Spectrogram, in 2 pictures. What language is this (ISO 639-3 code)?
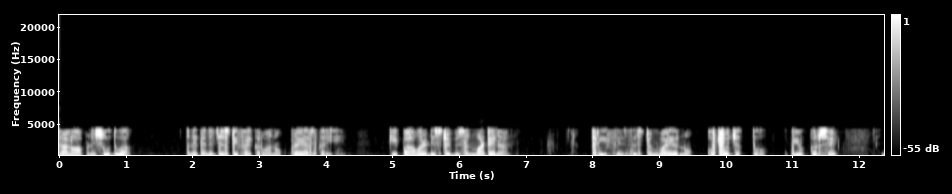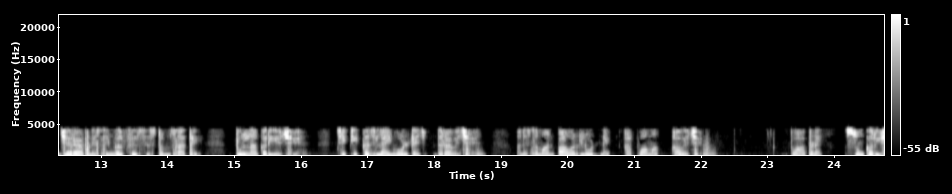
guj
